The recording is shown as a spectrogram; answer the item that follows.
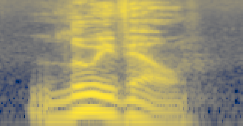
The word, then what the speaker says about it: Louisville: Kentucky is famous for its horse racing, and the Kentucky Derby is held annually in Louisville. That's how you pronounce that. Louisville. Let's talk about 2 very difficult words here.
